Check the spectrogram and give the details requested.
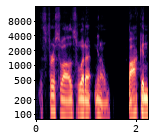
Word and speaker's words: Bakun: And so bacon, obviously, first of all, is what, Bakun being my last name, it's pronounced bacon accidentally quite a bit.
